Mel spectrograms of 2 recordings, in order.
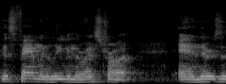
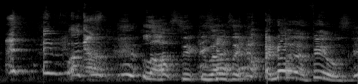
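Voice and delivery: high voice squeezed by laughter; words breaking into real laughter; laughing hard; 11 semitones higher than usual. Real, not acted. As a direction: talk right through the giggles. Still laughing over own story.

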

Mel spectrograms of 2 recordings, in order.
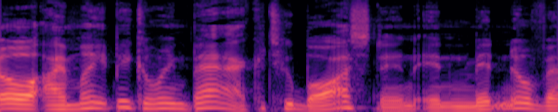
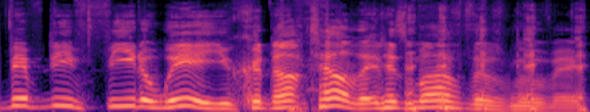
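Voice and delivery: loud teasing; 8 semitones higher, 8 dB louder than usual. Real, not acted.

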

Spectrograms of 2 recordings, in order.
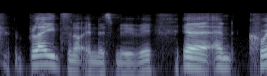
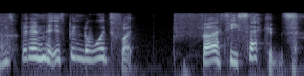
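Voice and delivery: much higher, fast mock disbelief; exasperated; 14 semitones higher than usual. Protesting the radio guy's line to a co-host, high and exasperated. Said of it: "I was like".

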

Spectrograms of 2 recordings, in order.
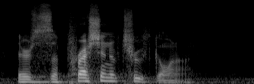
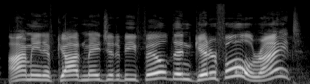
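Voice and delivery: louder and higher, driving the point home; full-force preaching; 7 semitones higher, 8 dB louder than usual. Acted. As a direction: preach it hard to the congregation.

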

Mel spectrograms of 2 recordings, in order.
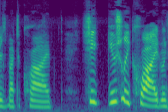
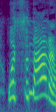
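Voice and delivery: much higher, mother's worried question; a mom asking her child what's wrong, higher voice; 12 semitones higher, 3 dB louder, faster than usual. Acted.

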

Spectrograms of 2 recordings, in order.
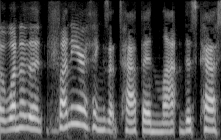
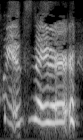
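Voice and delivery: giggly gush; 12 semitones higher, 5 dB louder than usual. Real, not acted. Gushing over a celebrity crush.

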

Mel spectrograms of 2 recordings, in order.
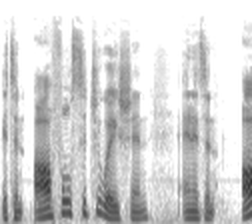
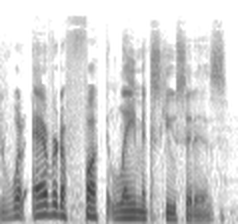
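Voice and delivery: ordinary talk, nothing marked

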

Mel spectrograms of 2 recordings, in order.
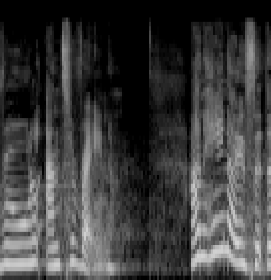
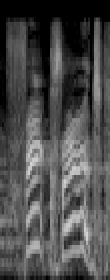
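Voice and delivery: mock exasperated demand; 9 semitones higher than usual. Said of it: "I'm just like".

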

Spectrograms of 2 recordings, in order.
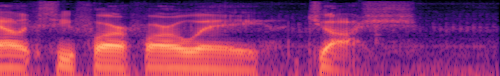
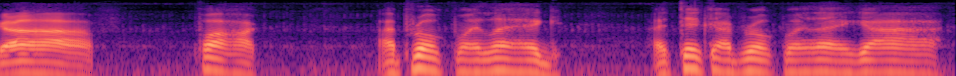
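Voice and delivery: higher-pitched imitation of an injured friend's groaning; mock pained cry, pitched up; hurt buddy; 7 semitones higher than usual. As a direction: imitate your buddy wailing in pain from a distance. Imitates hurt buddy yelling in background.

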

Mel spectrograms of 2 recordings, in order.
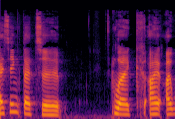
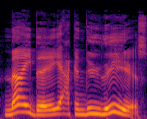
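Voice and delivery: bad American accent; 3 semitones higher, much slower than usual. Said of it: "it's better than that".

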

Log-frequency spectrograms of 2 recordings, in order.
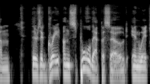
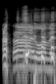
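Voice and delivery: laughing delight; slower than usual. Real, not acted. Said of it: "Keep it going".

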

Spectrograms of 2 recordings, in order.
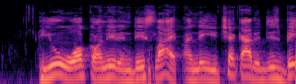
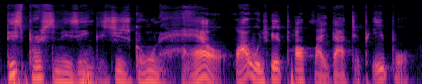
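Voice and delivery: judgy churchgoer; 7 semitones lower, 7 dB quieter than usual. Retold or imitated. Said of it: "And you like".

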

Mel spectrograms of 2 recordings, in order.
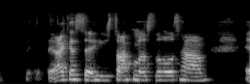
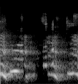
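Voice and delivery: high, bubbling giggle; laughing at herself. Real, not acted. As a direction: let a giddy high laugh out. Laugh after the quote.

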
